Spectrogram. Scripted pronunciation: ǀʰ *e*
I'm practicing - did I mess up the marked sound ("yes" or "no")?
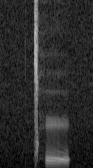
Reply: no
